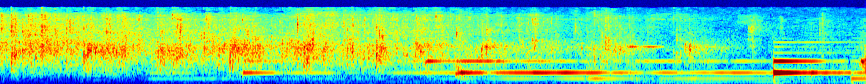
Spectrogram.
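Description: Audience applause fading out as quiet music begins. Soft, sustained piano notes enter about a second in, with new notes struck every second or so and left to ring.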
